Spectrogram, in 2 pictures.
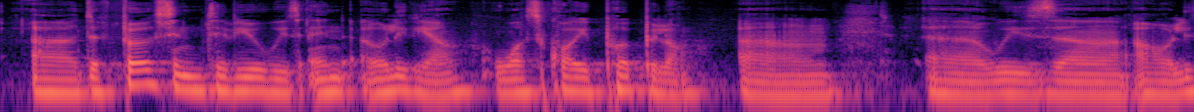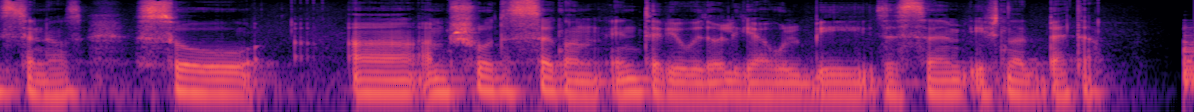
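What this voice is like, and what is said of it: French-accented English. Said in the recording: “it is a challenge to understand my French accent”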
